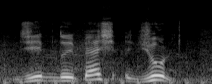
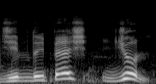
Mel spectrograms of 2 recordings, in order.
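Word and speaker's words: ج: এরপরে জিম, জিম দুই পেশ জুন, জিমটা খুলবো, জিমটা হবে জিব্বার মধ্যখান তার বরাবর উপর তালুর সঙ্গে লাগায় তারপর বলতে হয় জিম।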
